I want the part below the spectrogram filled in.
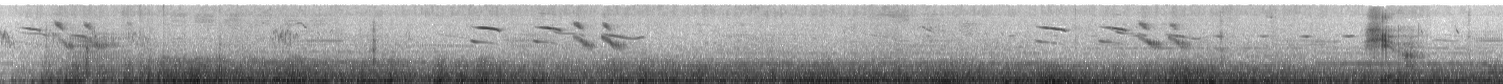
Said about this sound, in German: Dazu der Geruch des Grases und des Regens, der bereits in der Luft liegt und den der Donner noch immer gelegentlich ankündigt.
